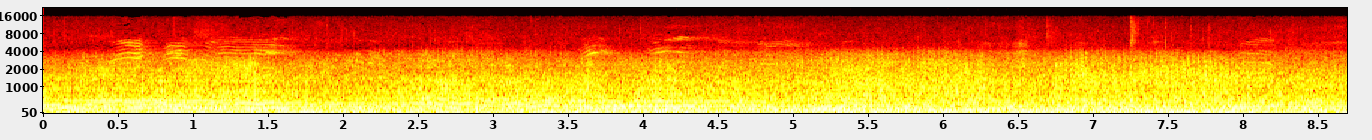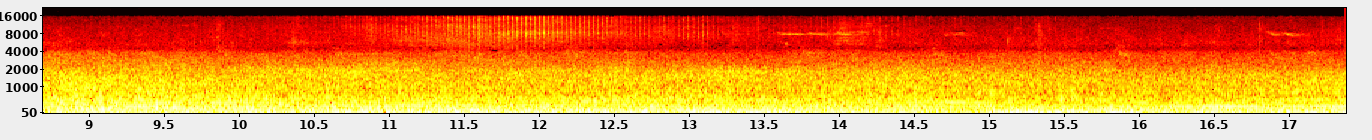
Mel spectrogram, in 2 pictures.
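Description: Steady city traffic ambience with a continuous wash of vehicle noise. A steady engine tone is heard in the first few seconds and again near the end.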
